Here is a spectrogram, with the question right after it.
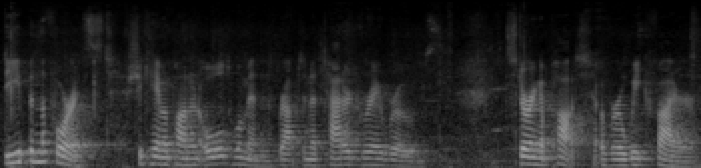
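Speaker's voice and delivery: calm storytelling voice; story narration. A narrator's reading. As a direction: read it like a bedtime tale. Story narration read aloud.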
